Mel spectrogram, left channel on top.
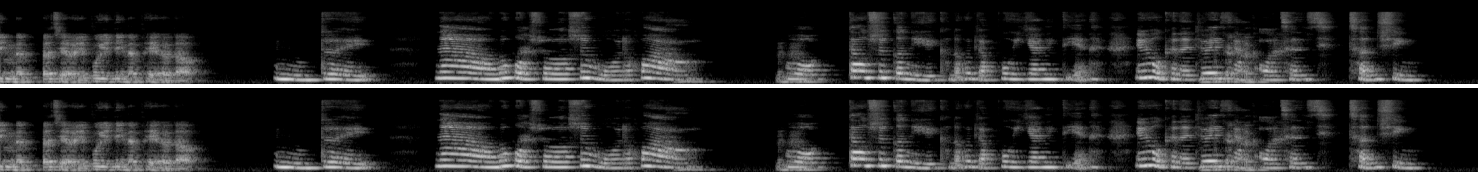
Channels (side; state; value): both; identical; correlation 1.00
